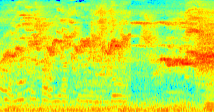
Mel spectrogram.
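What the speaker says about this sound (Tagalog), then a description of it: "Red vented kakatu." Harsh, raspy squawks from a red-vented cockatoo at a zoo ring out repeatedly against a busy background of other birds calling, with a voice murmuring faintly beneath.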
